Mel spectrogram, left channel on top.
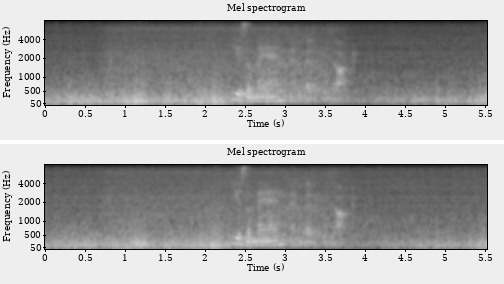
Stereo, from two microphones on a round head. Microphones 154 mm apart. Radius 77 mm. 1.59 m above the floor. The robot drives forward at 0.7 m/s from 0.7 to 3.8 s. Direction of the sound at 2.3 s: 30° right (ahead or behind).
